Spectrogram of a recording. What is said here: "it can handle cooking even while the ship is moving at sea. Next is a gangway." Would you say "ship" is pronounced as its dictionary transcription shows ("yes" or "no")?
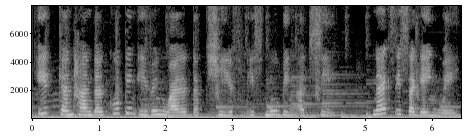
no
